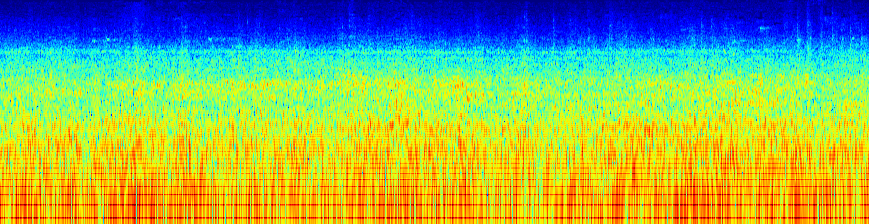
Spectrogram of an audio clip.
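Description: A train moving along the track close by, with a steady, loud noise of wheels running on the rails that holds without a break.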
